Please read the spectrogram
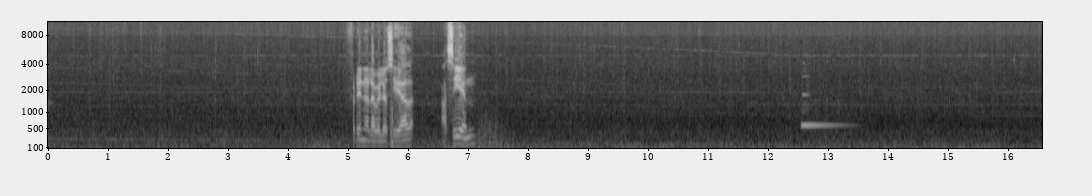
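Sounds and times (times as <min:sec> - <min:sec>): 
steady dense rain: 0:00.0 - 0:16.5
speech: 0:05.1 - 0:07.3
brief electronic beep: 0:12.6 - 0:13.5.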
